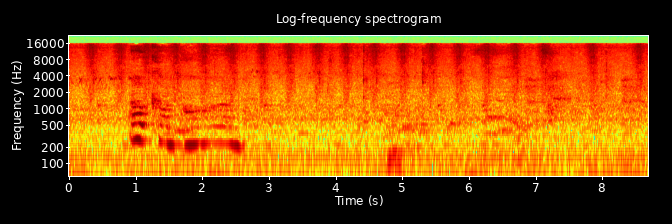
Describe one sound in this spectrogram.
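A young boy talks with animation.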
